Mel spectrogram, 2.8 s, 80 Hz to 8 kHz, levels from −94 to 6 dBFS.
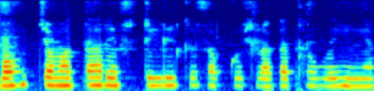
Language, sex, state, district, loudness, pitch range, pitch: Bhojpuri, female, Bihar, East Champaran, -22 LUFS, 195-210 Hz, 200 Hz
